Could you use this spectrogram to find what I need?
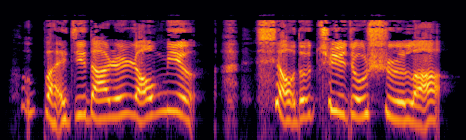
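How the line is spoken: Cat crying. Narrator (Chinese): 黑花狸猫哭道

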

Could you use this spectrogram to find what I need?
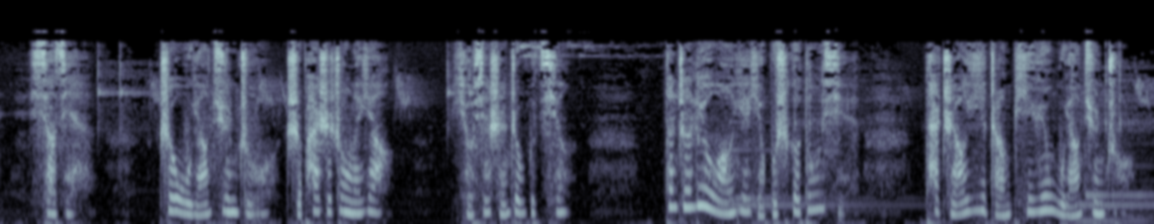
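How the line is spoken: Whispered into ear. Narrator (Chinese): 韩秋凑到云柯耳边嘀咕道

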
